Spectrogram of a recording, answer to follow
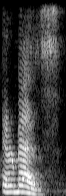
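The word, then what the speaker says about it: Hermès: Uh, Hermes. So, H E R-S, the fashion brand. It's Hermes, not Hermes or Hermes.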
